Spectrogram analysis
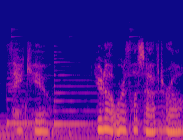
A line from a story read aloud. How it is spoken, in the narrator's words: In a sleepy voice, Malcolm said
